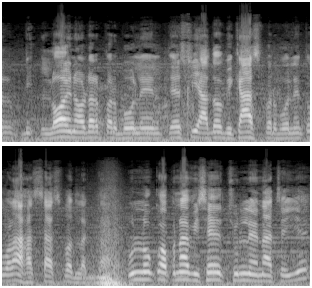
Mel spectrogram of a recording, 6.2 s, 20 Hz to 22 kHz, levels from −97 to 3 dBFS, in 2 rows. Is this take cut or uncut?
cut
